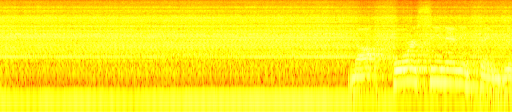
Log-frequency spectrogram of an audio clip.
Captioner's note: mechanical whirring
